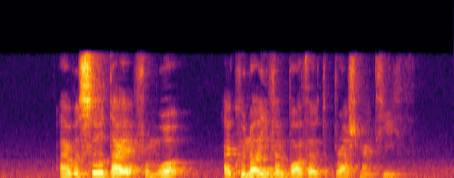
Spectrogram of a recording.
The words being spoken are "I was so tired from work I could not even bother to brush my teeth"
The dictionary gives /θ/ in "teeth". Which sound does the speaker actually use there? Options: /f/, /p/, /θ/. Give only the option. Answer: /θ/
